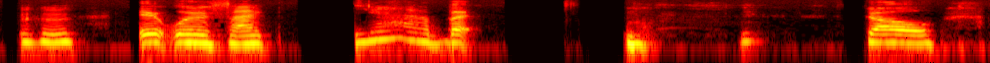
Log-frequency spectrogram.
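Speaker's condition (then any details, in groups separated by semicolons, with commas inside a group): Cerebral palsy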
